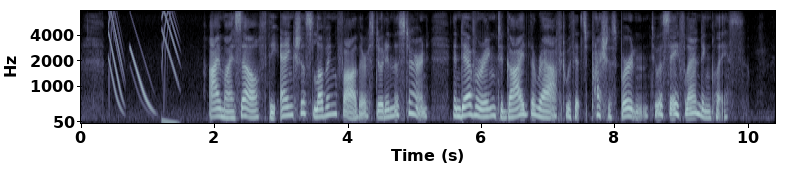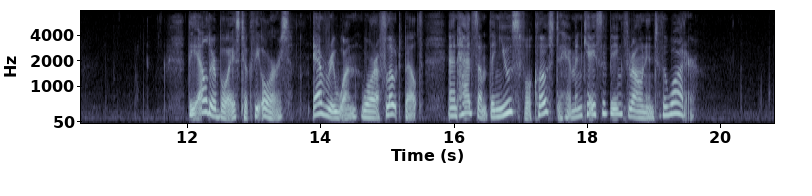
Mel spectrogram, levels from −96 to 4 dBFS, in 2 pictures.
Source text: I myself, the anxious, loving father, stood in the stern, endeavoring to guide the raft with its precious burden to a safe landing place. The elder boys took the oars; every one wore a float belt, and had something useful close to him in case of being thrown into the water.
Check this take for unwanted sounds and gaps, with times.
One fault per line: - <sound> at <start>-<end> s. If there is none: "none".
- chirp at 0.4-1.5 s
